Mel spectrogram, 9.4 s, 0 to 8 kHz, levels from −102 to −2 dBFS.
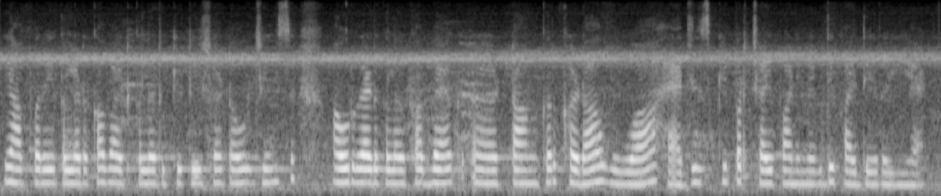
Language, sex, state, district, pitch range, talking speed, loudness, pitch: Hindi, female, Uttar Pradesh, Shamli, 200-210 Hz, 180 wpm, -18 LUFS, 205 Hz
